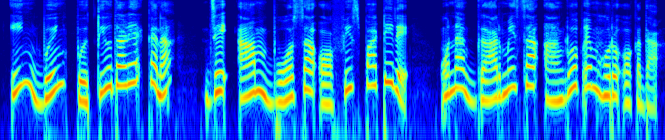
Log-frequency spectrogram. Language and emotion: Santali, disgusted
